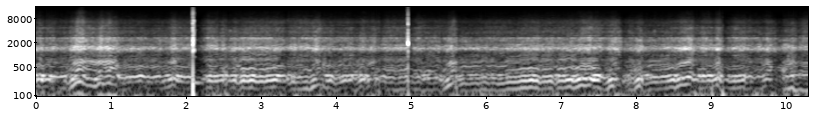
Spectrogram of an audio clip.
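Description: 250 cc enduro dirt bike engine running hard under the rider, its pitch rising and falling with the throttle. Two sharp knocks come through, about two seconds in and again about five seconds in.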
